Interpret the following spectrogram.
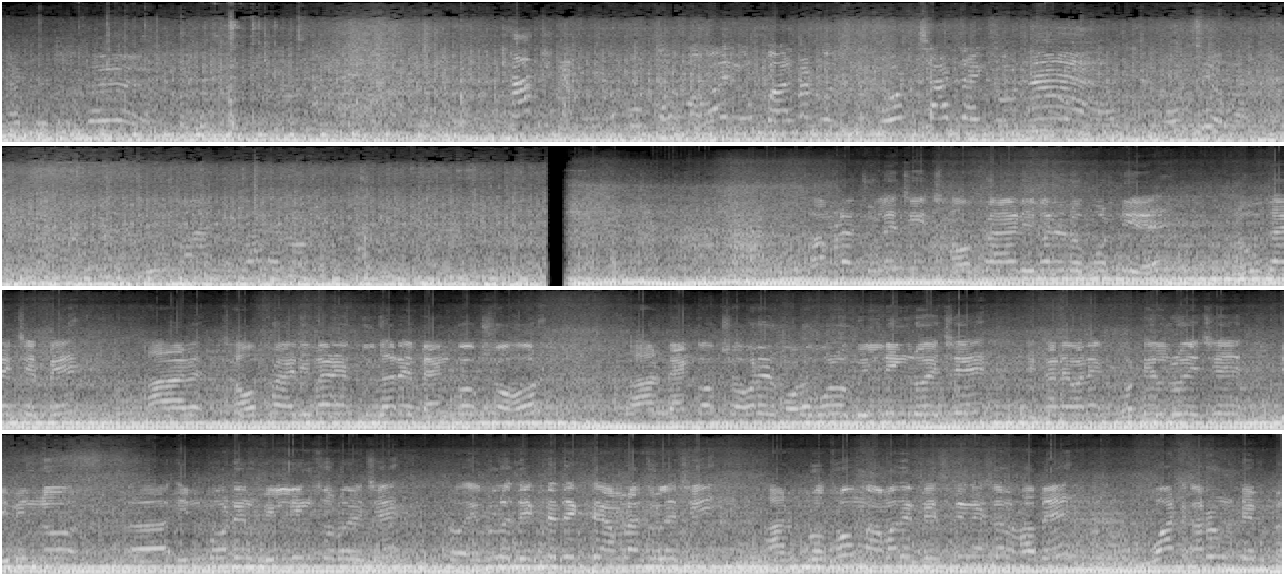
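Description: River boat engine running under way, a steady low drone with water and wind noise. The sound drops out briefly about eleven seconds in, and the drone is stronger after that.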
